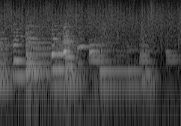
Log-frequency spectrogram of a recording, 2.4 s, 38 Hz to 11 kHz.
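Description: Piano playing a quick run of notes and chords, loudest in the first second, recorded on a 1930s film soundtrack.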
